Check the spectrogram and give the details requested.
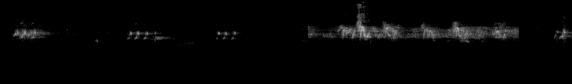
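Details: Little green bee-eater uttering clipped, high trilled triplets, then a long rolling nasal chatter lasting about two seconds, with brief trills at the start and end.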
